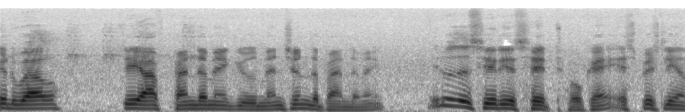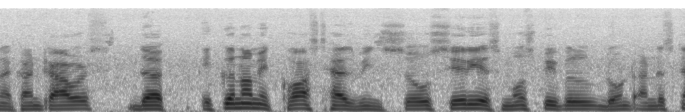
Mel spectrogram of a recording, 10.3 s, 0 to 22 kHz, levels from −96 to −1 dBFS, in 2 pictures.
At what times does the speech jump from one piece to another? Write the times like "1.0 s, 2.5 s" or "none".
1.3 s, 3.0 s, 5.5 s, 6.0 s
